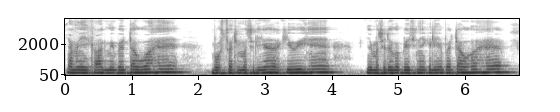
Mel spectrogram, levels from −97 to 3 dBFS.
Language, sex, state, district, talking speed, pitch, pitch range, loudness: Marwari, male, Rajasthan, Nagaur, 195 wpm, 155 Hz, 150-165 Hz, -23 LUFS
